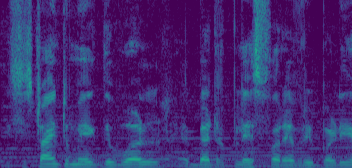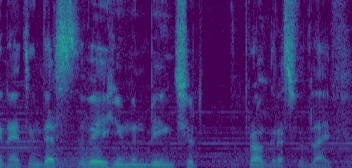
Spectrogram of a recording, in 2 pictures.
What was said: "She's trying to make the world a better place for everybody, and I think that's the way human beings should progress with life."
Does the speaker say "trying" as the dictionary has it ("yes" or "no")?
yes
